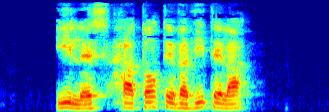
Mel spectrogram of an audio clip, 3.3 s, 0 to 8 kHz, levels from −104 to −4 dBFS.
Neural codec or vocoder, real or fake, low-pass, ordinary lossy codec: none; real; 7.2 kHz; AAC, 32 kbps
